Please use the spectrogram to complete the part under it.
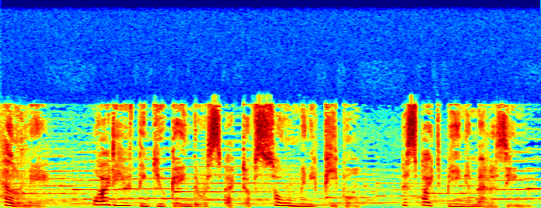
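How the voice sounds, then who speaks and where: A slow-spoken kindly old lady. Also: medium pitch, very animated. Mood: knowing, tender. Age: older. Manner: tender, unhurried. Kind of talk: video game voice acting. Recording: music clearly behind the voice.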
